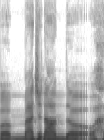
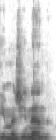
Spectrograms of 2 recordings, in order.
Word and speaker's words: Imaginando: with Nuno Santos of imagine on Doha nice I think I said it wrong already how do you say that yeah let's say imagine n imagine n ok so it's I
